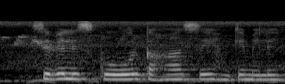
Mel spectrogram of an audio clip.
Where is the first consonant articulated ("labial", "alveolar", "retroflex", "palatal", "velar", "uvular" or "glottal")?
alveolar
